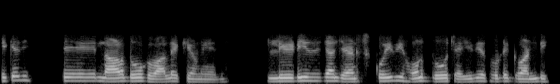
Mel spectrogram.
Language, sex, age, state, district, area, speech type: Punjabi, male, 18-30, Punjab, Bathinda, urban, conversation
